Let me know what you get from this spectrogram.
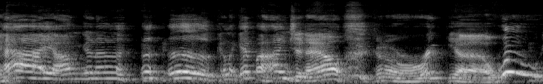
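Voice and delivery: high, giggly, harmless voice; friendly guy voice. Acted. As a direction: chirp it like a hopelessly mild neighbor. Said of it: "like, for me, I'm like".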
